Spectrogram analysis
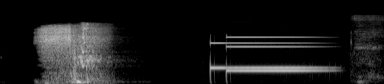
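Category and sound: household object, doorbell chime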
